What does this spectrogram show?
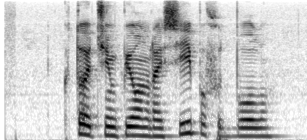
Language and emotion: Russian, neutral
